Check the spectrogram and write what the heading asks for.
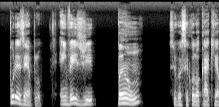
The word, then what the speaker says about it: pão: Bom, hum, todas essas palavras t uma vibração que acontece aqui, ó, perto do nariz. E muitos falantes em inglês acabam pronunciando esses sons eh de forma mais oral, sem essa nasalização.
